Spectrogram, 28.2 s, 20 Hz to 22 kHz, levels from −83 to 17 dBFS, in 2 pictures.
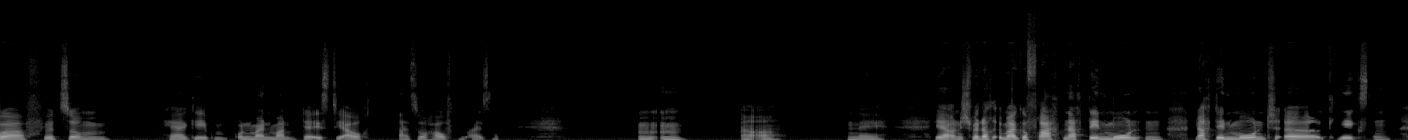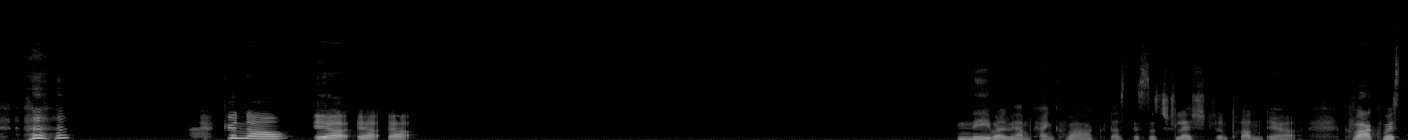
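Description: A short speech recording, and there's nothing technically wrong to point out anywhere in it.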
